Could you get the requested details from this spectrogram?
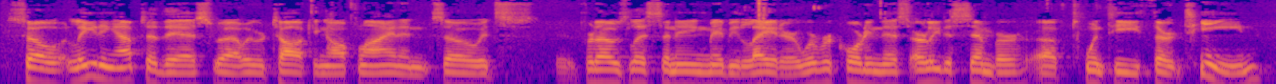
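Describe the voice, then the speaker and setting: A man hosting a podcast in a casual interview style, halting, with frequent ums and pauses. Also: fairly low pitch, steady tone, a little mellow. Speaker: podcast host.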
